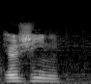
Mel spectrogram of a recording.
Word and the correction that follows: Egwene: É Egwene. – Eu acho que o G é mudo, viu, cara?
